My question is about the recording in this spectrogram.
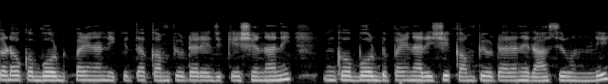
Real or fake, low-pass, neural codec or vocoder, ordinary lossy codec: real; 7.2 kHz; none; none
